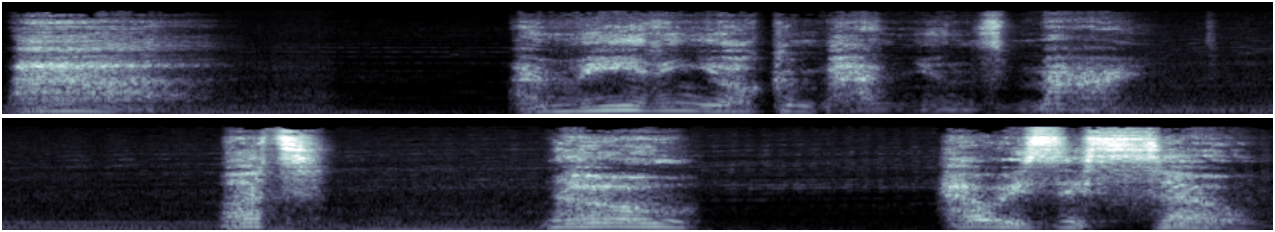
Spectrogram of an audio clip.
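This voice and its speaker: A man's voice: lowish voice, animated, extremely slow, long pauses, loud music behind the voice. A man playing an ancient, hungry plant monster in an audio drama, menacing and vengeful, making grandiose pronouncements.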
